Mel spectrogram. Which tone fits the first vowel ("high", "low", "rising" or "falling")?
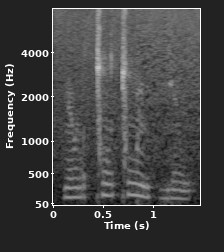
low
